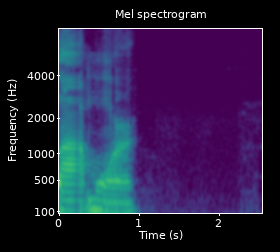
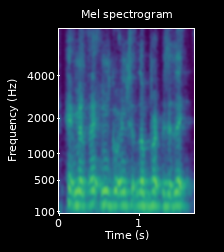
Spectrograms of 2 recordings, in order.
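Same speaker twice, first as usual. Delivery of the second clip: fast, flowing, higher; quick legato; 7 semitones higher, 3 dB louder, faster than usual. Shown as a demonstration. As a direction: rush it out smoothly. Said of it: "It's like".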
